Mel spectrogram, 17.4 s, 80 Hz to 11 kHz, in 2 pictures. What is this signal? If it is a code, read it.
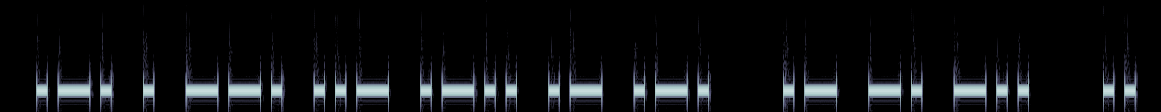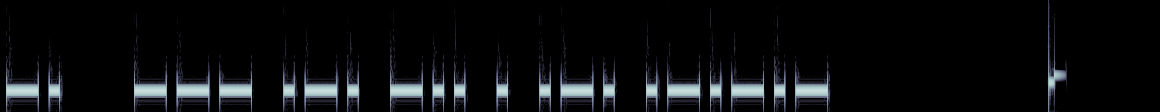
Morse code, heard as a keyed tone, about 15 wpm, 700 Hz. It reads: REGULAR AND IN ORDER.
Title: Sentences from Top 1000 Words - Review Part 6 - 15wpm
